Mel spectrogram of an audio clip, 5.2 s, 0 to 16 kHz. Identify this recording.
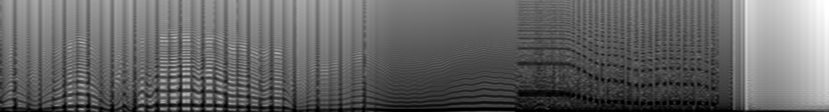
Sound effects > Electronic / Design
Optical Theremin 6 Osc dry-050
Alien, Bass, Experimental, Instrument, Robot, Scifi, Spacey, Sweep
